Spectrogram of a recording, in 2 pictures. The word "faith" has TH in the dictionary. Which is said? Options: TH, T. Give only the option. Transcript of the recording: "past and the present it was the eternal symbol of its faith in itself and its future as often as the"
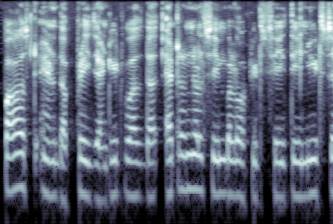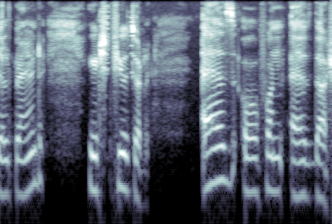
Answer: T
